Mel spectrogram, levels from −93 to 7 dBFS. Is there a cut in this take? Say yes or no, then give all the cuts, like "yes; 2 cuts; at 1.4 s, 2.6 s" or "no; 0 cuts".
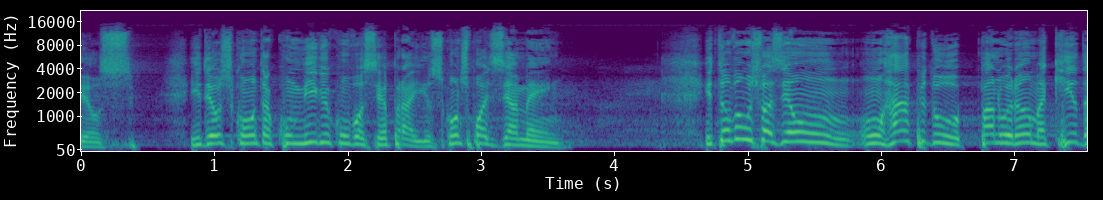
no; 0 cuts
